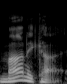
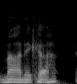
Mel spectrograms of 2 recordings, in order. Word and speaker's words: Manuka: But it's spelt Manuka, like the honey might be spelled, but it's pronounced Manuka. And the urban legend, I'm not actually sure if it's true or not, was that the Queen came out for an event and she pronounced it Manuka.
